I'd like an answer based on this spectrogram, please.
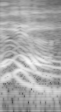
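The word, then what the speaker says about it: Luis: We just had a We Louis. just had a Louis. Was it always Louis, or was it ever going to be Louis, or? It's spelled with an S. So it's L-U-I-S?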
